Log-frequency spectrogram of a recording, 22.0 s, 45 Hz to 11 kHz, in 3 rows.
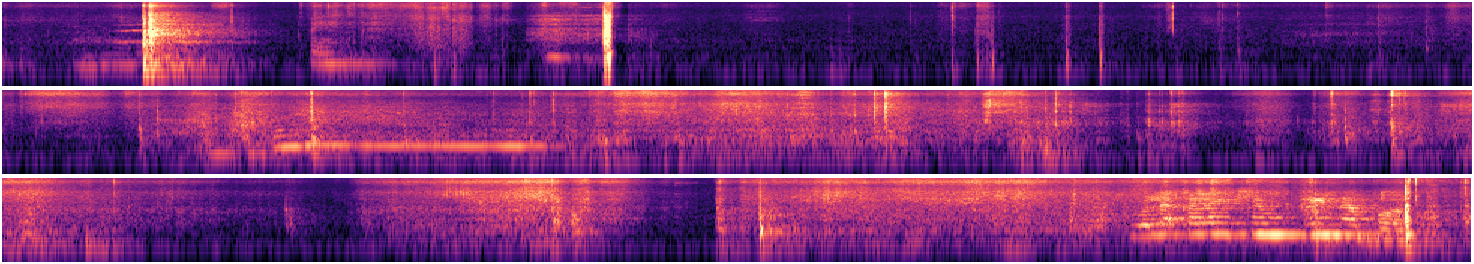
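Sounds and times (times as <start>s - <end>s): packaging rustling: 7.2s - 22.0s.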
